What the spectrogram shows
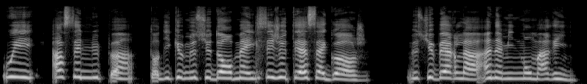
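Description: Shrill, excited lady passenger, put on by a woman reader, high and insistent, in a dry close recording. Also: moderate pace, no echo. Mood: agitated.

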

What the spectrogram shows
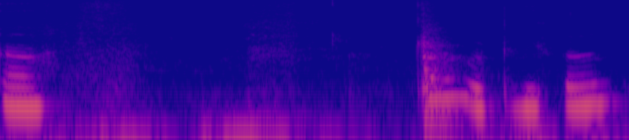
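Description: A woman's voice: on the high side, extremely slow, narrow, tinny audio, heavy background noise. A woman vlogging at home in casual, rambling chat with lots of fillers, recorded on a handheld camera. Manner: chatty and rambling, with many fillers. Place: indoors at home.

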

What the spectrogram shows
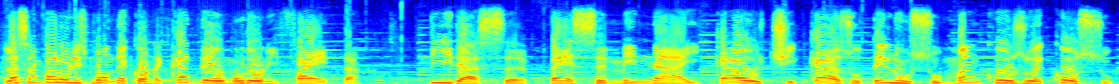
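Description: A man commentates on football. His delivery is excitable and his pitch moves around in a lively way. The audio is dull and lo-fi. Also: a little slow. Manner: excitable, swells on chances and goals. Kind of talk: live sports commentary of a youth football match. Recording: dull lo-fi audio, faint music.

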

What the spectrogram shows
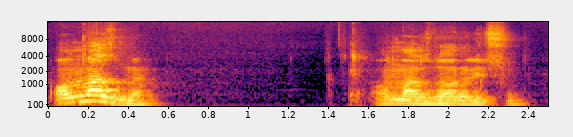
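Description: Excitable young man trash-talking over gameplay. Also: mid-range voice, moderate pace. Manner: rambling, talks to himself. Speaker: gaming YouTuber. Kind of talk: let's play commentary.

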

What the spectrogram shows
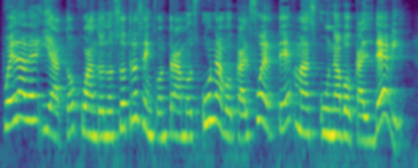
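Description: Woman teacher with a Honduran Spanish accent, high-pitched, unhurried, sounds out syllables. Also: animated, a bit bright. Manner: slow, deliberate, spells out syllables. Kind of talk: recorded grammar lesson.

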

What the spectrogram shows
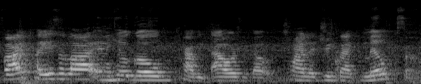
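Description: A young vlogger with a mid-range, fairly even voice at a moderate pace shows off a grocery haul in her small apartment kitchen. Tired and sweaty, she chats with viewers, calling them y'all, and moves around unpacking bags. The camera sits across the room, and the kitchen sounds echoey with background noise.

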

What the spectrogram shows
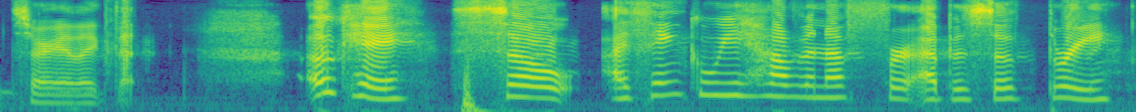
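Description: A woman's voice: high voice, big pitch swings, a little slow, no echo. A young woman casually commenting on a game she is playing, mumbling and thinking aloud. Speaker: let's play gamer.

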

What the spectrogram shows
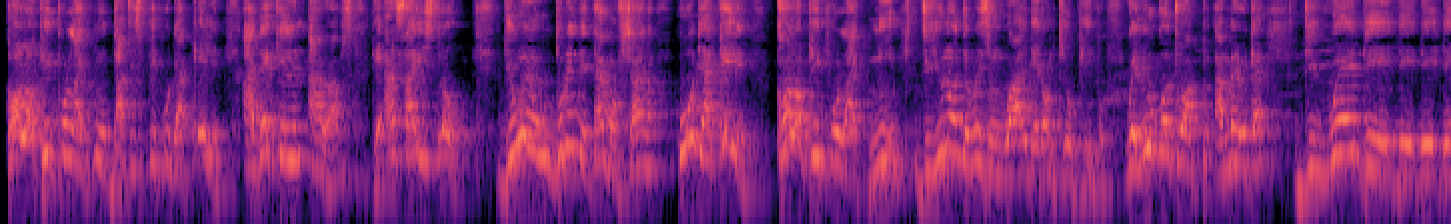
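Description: A man's voice: high-pitched, dark tone, echoey room. A man in his thirties with a Nigerian accent, giving a fervent monologue to camera with many rhetorical questions and repetitions. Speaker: political commentator. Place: small room indoors.

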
